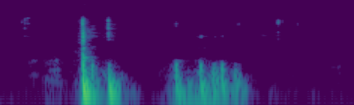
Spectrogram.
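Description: Mouse clicks at a computer running Autodesk Inventor CAD software: two sharp clicks close together, then a short cluster of softer clicks and a final faint tick, close and fairly quiet with no talk.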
